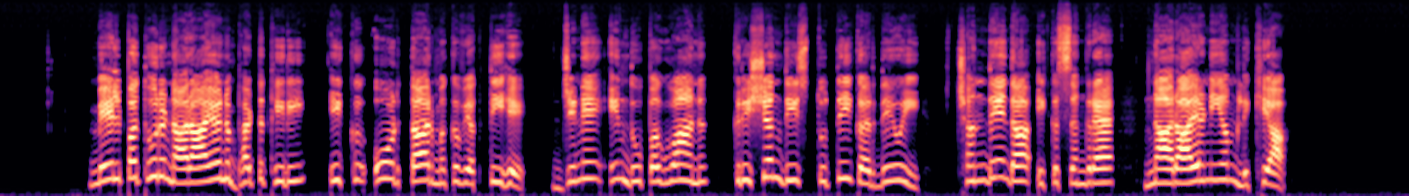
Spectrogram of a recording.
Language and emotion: Dogri, neutral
